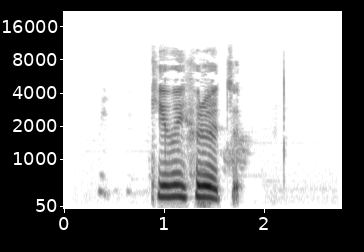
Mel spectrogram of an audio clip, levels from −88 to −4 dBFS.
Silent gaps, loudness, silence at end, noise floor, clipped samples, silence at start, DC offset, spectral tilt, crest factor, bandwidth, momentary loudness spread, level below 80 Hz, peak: none; -21 LUFS; 1.05 s; -76 dBFS; under 0.1%; 0.95 s; under 0.1%; -5.5 dB/octave; 18 dB; 10 kHz; 21 LU; -66 dBFS; -8 dBFS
